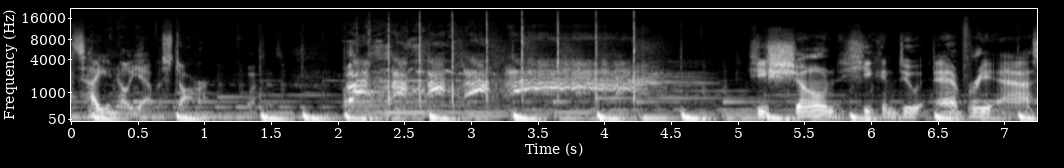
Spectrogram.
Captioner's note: laugh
